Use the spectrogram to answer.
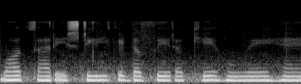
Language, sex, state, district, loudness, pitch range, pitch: Hindi, female, Jharkhand, Ranchi, -13 LUFS, 190-195 Hz, 195 Hz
